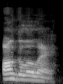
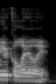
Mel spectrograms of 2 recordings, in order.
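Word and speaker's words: Uiagalelei: Uwe Ungalale. I'm going to keep calling him ukulele.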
